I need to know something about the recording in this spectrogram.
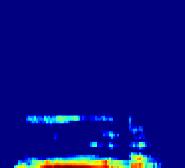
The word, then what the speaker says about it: भूत: हैं, सर्व, सर्व, सर्वभूत, भूत, बड़ा ऊ, भूत, इसको भूत नहीं कह देना।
